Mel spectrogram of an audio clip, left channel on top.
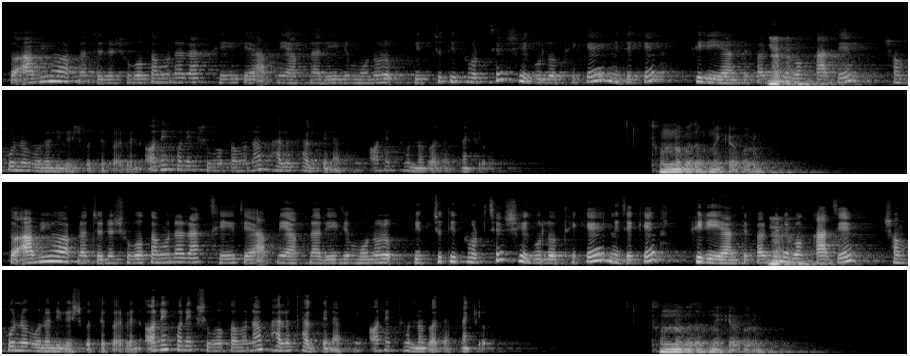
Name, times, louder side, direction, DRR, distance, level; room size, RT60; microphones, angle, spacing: voice 1, 0.1-13.9, right 5 dB, 70° right, 14 dB, 0.4 m, -28 dB
voice 2, 7.7-8.0 15.6-16.7, equal, 15° left, 3 dB, 0.8 m, -23 dB
19.5 x 7.4 x 2.9 m, 1.4 s
head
